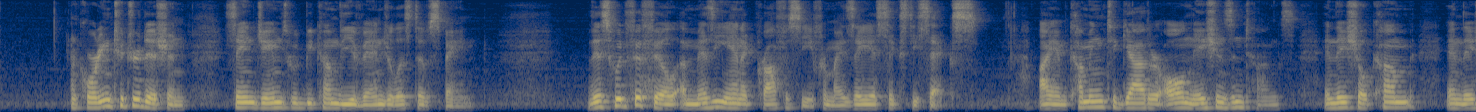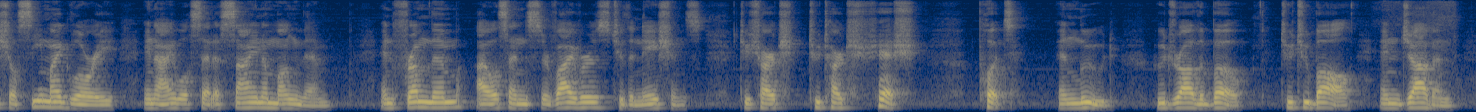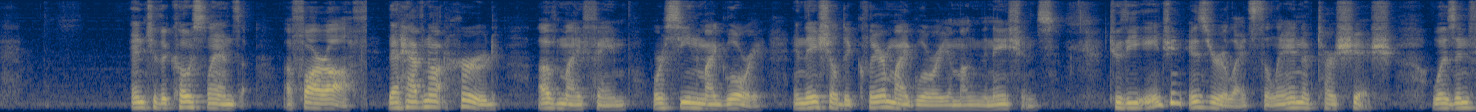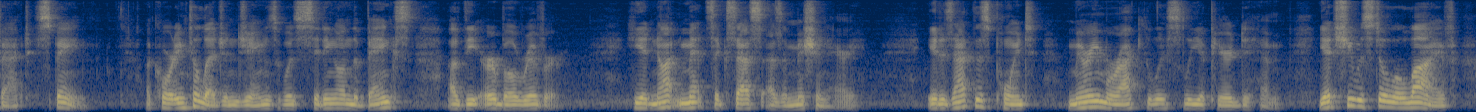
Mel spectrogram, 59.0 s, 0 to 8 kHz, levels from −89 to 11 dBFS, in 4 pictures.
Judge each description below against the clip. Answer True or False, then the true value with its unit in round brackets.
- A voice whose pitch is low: True (120 Hz)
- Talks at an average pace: True (150 wpm)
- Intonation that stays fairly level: False (3.8 semitones)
